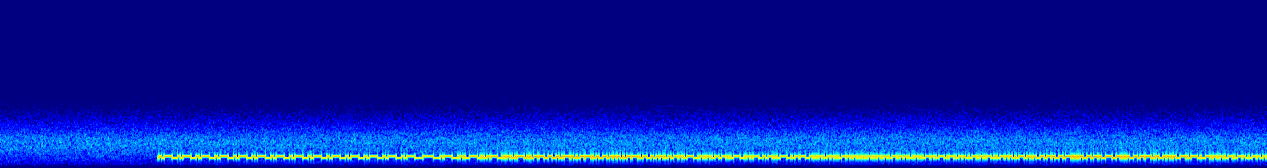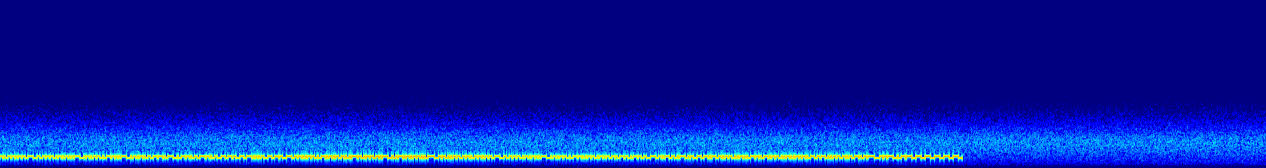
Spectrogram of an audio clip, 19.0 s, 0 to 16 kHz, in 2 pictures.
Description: NAVTEX (SITOR-B), 100 baud, 170 Hz shift, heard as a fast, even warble, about 1060 Hz centre. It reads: DAT ZIJN ALLEMAAL REGELS DIE VOOR ZOWEL LINEAIRE ALS VOOR NIET-LINEAIRE INHOUD GELDEN.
